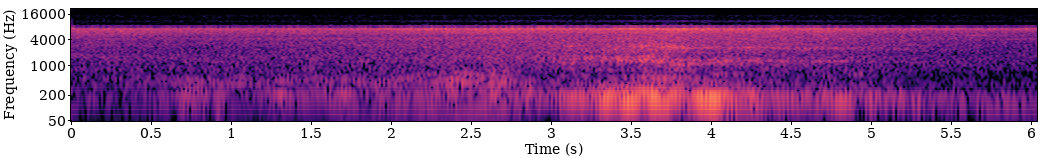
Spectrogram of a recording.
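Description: A motor vehicle's engine, building to a peak about three and a half seconds in and then fading away, as when a vehicle drives past.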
